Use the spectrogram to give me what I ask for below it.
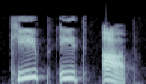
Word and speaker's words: keep it up: up keep it up keep it up keep it up la pronunciación de esto es conjunta keep it up keep it up casi como si fuera una sola palabra y Bueno amigos Hasta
